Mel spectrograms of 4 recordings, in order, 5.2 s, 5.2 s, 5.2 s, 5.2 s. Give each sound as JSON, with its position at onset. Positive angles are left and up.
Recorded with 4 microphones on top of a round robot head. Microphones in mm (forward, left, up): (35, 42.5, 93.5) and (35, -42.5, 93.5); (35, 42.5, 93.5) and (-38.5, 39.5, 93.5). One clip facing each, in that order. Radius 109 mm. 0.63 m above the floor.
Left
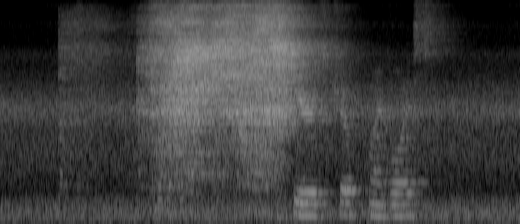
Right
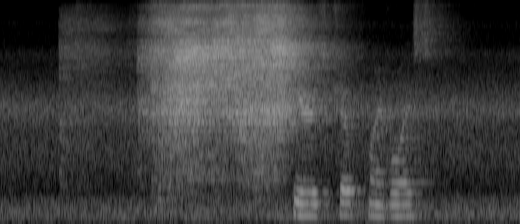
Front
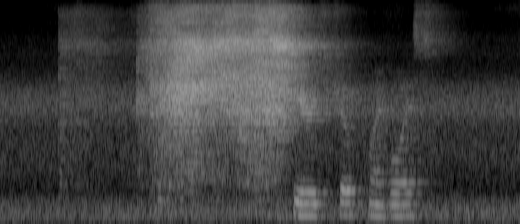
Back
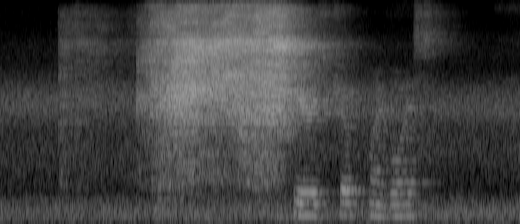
{"t": 0.6, "sound": "tearing paper", "azimuth_deg": 105, "distance_m": 2.0}
{"t": 2.9, "sound": "a man speaking", "azimuth_deg": -50, "distance_m": 0.5}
